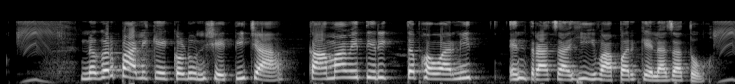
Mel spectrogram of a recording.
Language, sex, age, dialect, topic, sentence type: Marathi, female, 36-40, Standard Marathi, agriculture, statement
